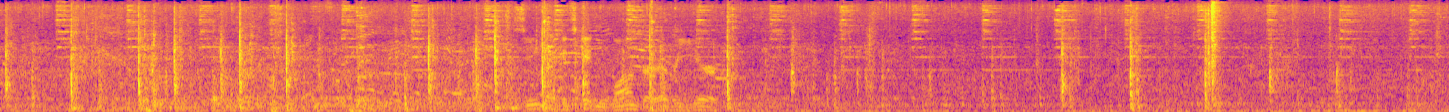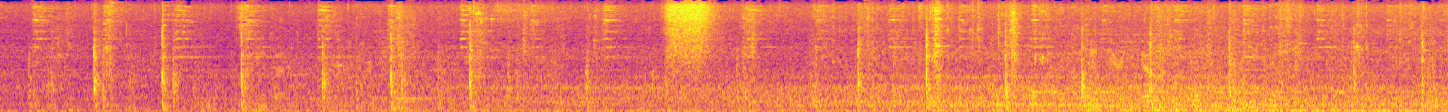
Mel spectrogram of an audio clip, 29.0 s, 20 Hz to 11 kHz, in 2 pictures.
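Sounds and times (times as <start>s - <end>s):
diesel locomotive engine rumble: 0.0s - 28.9s
train wheels clicking over rail joints: 0.0s - 28.9s
brief hiss: 21.1s - 21.8s.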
